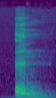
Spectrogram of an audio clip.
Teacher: And focus area number 4 is the pronunciation of and. Now, the pronunciation of and is very often reduced when we make lists of two things. And becomes un in this case.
